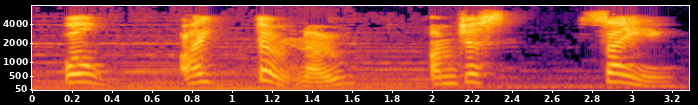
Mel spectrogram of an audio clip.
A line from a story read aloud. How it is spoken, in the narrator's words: Not quite realising what I'd said, the Doctor stammered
